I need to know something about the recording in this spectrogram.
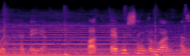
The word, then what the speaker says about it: Dahabiya: Dahabiya. Dahabiya. Yeah. That's actually all the boat on the Nile River, we call it Dahabiya.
